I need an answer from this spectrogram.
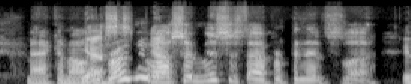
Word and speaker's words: Mackinac: But if Simply anyone, Steve, it's spelled as Mackinac, but see, I would pronounce it as Mackinac, but yeah, I do know that it's Mackinac.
